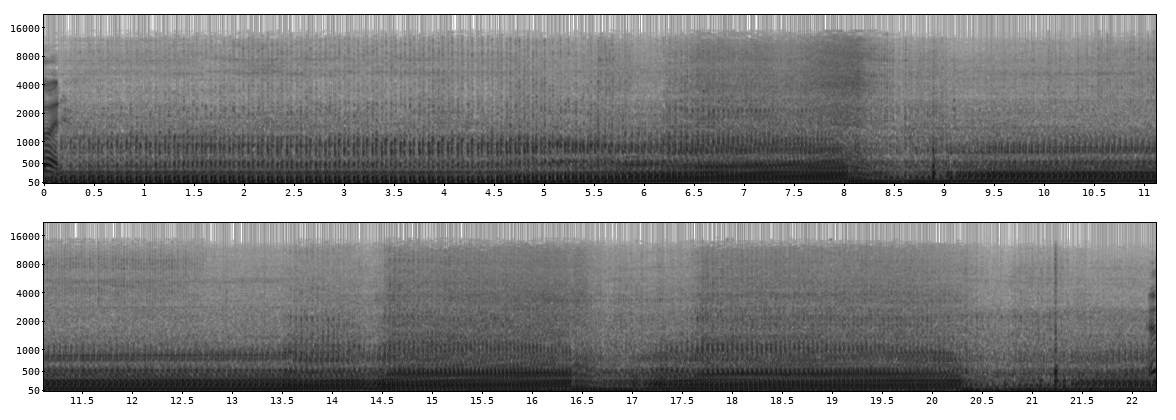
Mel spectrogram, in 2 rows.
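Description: A 2012 Yamaha Road Star's 1700 cc V-twin engine running under way, heard from the rider's seat. The engine note climbs as the bike accelerates and drops sharply three times, as at gear changes, then climbs again.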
